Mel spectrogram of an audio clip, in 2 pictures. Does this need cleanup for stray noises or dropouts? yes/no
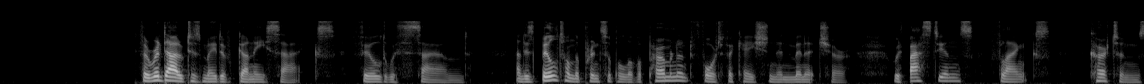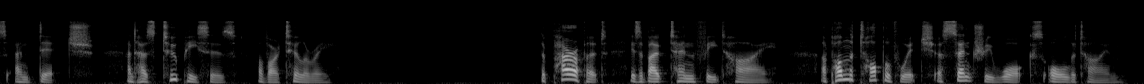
no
